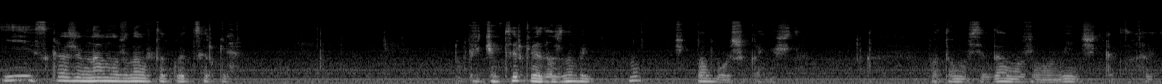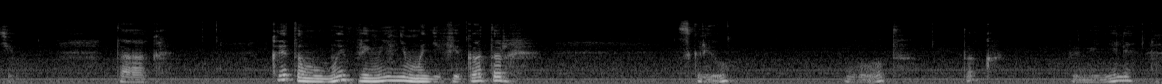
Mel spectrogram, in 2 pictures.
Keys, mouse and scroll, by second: 3.1-6.1 middle drag, 6.4-8.6 middle drag, 8.6 s, 11.7 scroll, 13.6 click, 16.1-20.9 drag, 20.9-23.1 middle drag.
